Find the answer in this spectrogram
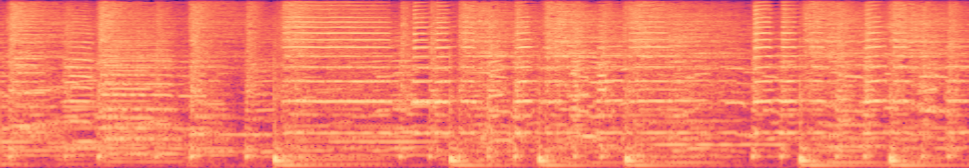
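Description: Brass band playing a march: trumpets and trombones over a steady bass beat.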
